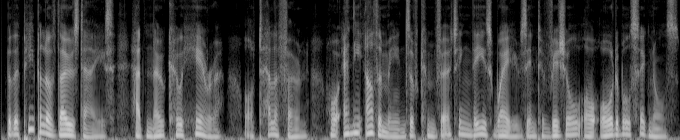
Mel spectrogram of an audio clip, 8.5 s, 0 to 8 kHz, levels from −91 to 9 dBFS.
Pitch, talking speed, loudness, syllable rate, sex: 105 Hz, 170 wpm, -20 LUFS, 5.5 syllables/s, male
